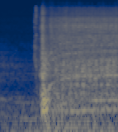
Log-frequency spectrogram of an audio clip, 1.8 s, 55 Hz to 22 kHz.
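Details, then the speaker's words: VW Beetle after 30+ years in storage, cranked for a compression test with carb and fuel pump removed: quiet, then a steady churning starter drone that never catches; cranking, no start. Number one cylinder read about 170. "I got no carb I got the fuel pump off or got a crank it right now and see what kind of compression we got"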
